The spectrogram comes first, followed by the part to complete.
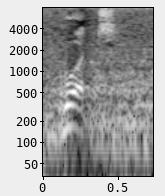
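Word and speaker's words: Guot: This is the correct pronunciation of his son's name. His name is Gut. It's supposed to be G-U-O-T.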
